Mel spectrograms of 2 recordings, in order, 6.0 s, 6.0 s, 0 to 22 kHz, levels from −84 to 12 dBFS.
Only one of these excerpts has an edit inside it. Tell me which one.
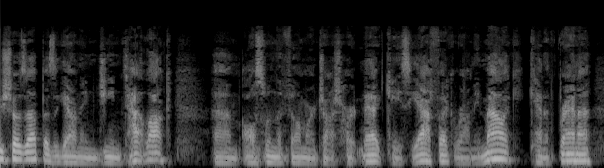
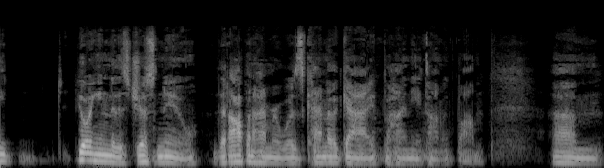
second; 1 cut; at 2.0 s

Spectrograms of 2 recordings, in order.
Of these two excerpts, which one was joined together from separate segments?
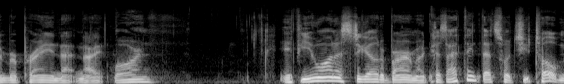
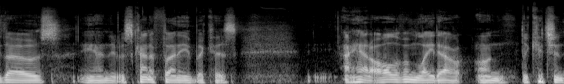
first; 1 cut; at 2.7 s

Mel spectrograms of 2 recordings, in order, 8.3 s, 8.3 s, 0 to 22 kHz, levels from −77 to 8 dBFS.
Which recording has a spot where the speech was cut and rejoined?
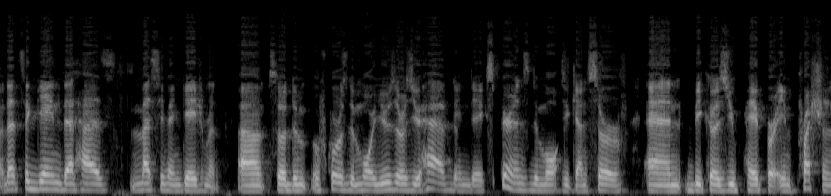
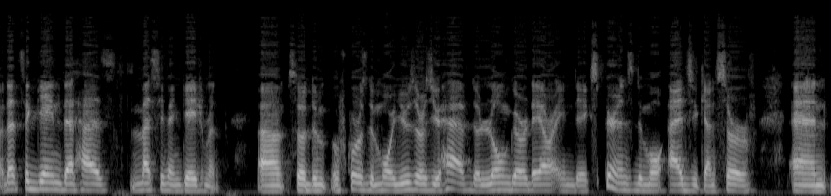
first; 4 cuts; at 2.3 s, 4.5 s, 5.6 s, 6.4 s

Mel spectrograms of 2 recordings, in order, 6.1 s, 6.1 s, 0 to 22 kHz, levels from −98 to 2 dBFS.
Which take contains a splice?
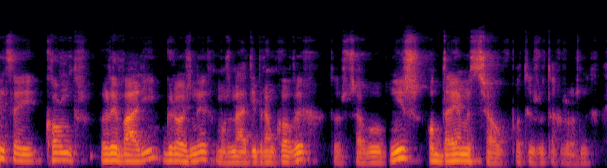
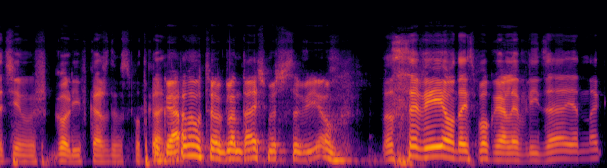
first; 1 cut; at 3.9 s

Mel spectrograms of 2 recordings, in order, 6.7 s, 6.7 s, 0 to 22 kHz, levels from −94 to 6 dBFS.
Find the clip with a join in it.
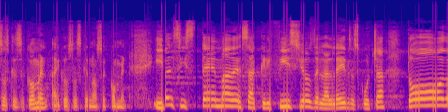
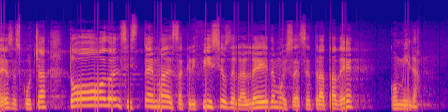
first; 2 cuts; at 2.5 s, 5.2 s

